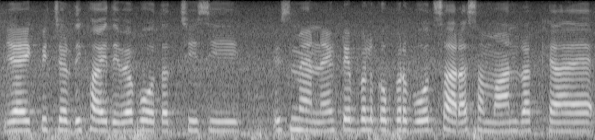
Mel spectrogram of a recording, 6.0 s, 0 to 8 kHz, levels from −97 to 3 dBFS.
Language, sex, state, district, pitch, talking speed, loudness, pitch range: Hindi, female, Haryana, Jhajjar, 205 Hz, 180 wpm, -16 LUFS, 200-220 Hz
